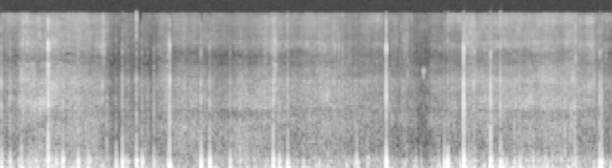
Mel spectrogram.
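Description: Long fingernails on both hands tap across the bubbles of a flat blue plastic bubble wrap envelope. The taps are soft, dull and quick, coming in an uneven, rapid patter. Their thuddy sound is mostly low with almost no brightness, and each one dies away almost instantly.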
